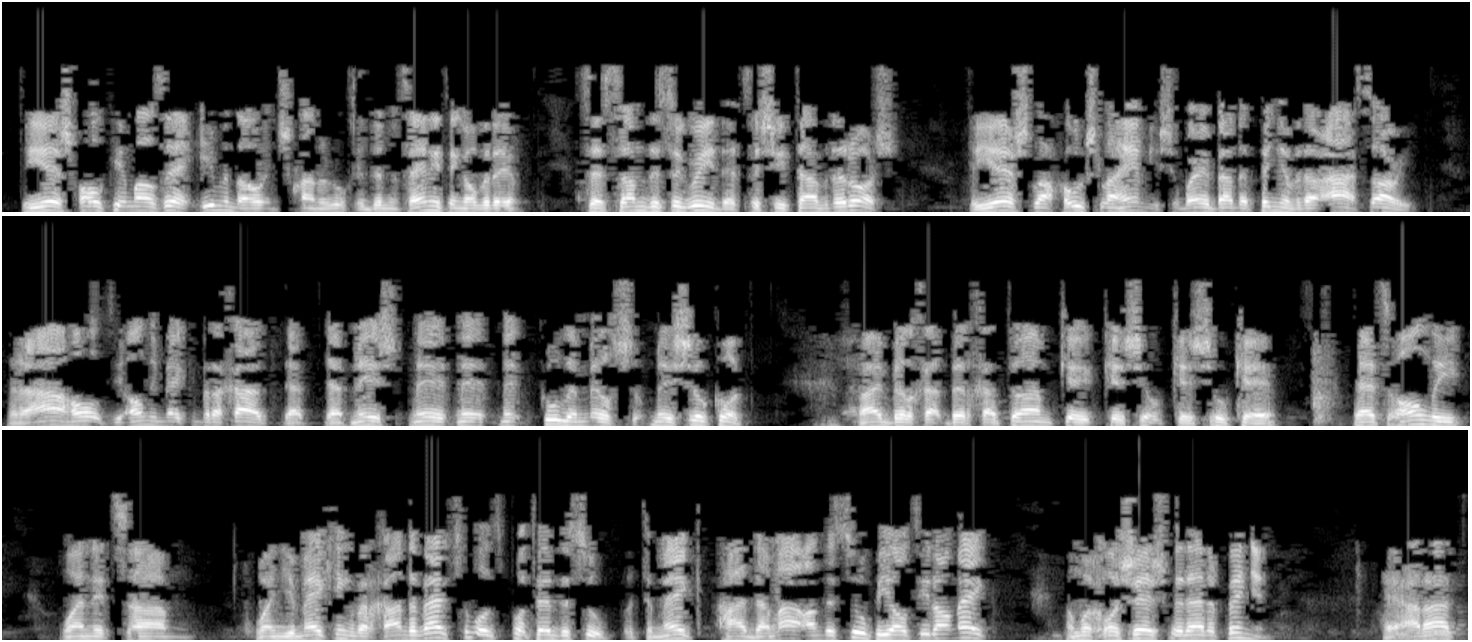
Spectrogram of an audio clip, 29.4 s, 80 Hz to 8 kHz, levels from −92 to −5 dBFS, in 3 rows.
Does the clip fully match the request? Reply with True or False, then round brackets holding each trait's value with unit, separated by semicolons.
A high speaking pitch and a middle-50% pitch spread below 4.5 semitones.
False (140 Hz; 4.1 semitones)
